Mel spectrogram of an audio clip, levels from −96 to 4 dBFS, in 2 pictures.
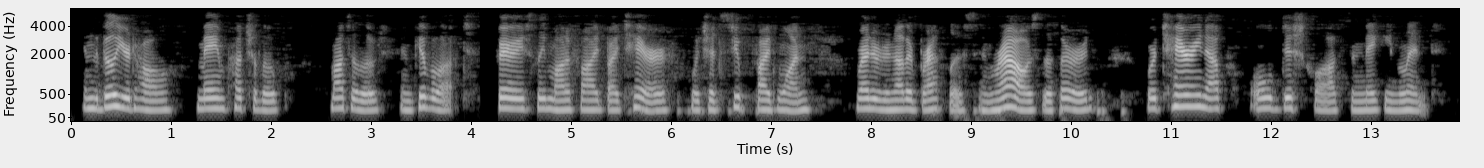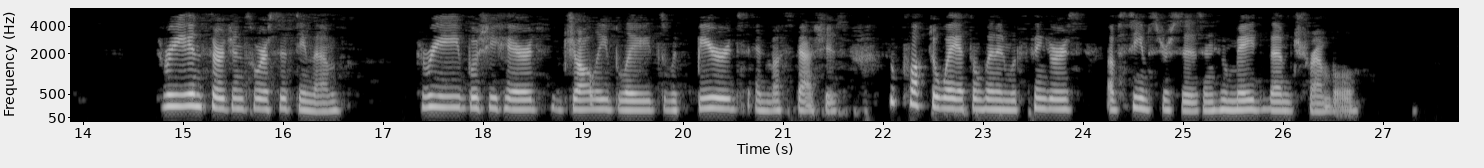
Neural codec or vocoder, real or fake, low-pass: none; real; 5.4 kHz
